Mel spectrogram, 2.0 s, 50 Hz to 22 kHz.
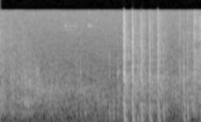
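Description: Automatic gunfire in Battlefield 4 erupts as a rapid burst of about a dozen sharp, loud shots after a stretch of ambient battlefield noise.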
